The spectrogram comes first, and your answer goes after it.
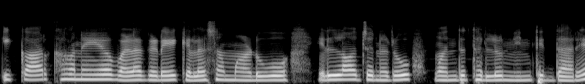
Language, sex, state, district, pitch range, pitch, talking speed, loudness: Kannada, female, Karnataka, Bidar, 195-220 Hz, 205 Hz, 90 wpm, -14 LUFS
